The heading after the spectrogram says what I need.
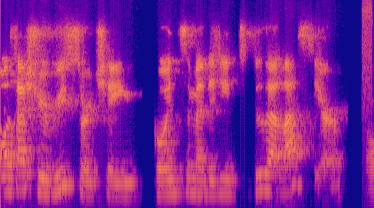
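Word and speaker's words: Medellín: I said Medellin. I said it wrong. I'm sorry. No, I think it's the 2 L's. It gets everybody. Medellin. So like the double L is like, we kind of say Medellin.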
